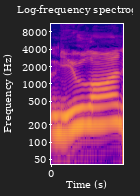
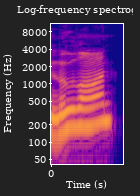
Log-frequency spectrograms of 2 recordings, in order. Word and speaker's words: Mulan: which I've been told it's not new lawn it's Mulan before we continue how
